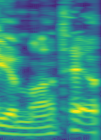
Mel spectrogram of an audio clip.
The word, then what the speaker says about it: Giamatti: Spectacular show with Paul Giamatis, I think you pronounce it. – Giamatti.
